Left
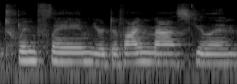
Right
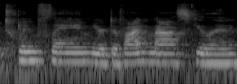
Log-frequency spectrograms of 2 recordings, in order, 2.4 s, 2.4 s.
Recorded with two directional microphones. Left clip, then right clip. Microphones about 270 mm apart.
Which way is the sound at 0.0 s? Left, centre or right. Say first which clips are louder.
Left 4 dB; left.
